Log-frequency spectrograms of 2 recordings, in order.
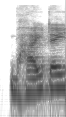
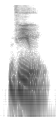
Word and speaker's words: Vue: ভিইউই, এটার উচ্চারণ কিন্তু ভু না, এটার উচ্চারণ কিন্তু ভাইটাই না, এটার উচ্চারণ হচ্ছে ভিউ, ভিউ জিএস।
